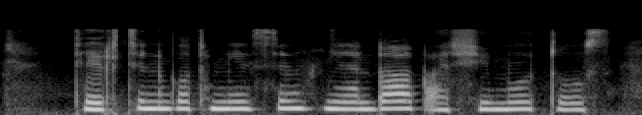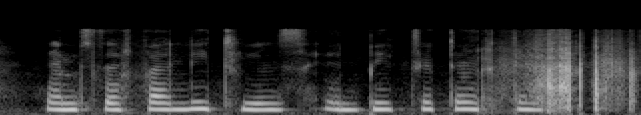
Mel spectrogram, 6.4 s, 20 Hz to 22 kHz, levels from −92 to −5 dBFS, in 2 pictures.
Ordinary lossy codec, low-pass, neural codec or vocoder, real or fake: none; none; codec, 16 kHz, 2 kbps, FreqCodec, larger model; fake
